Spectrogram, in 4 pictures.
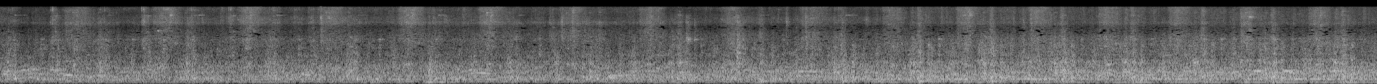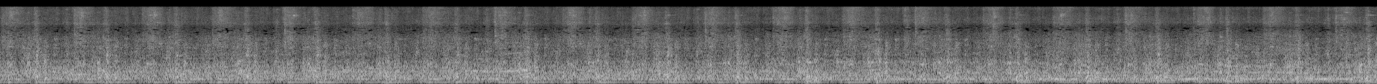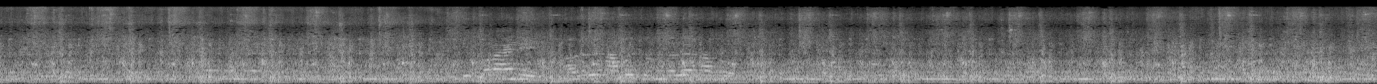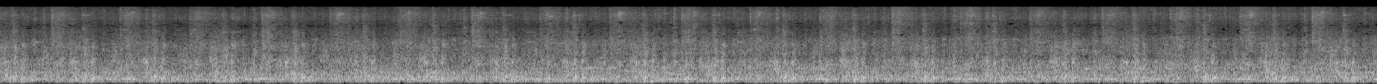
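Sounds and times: printing press clattering: 0.0 - 55.0.

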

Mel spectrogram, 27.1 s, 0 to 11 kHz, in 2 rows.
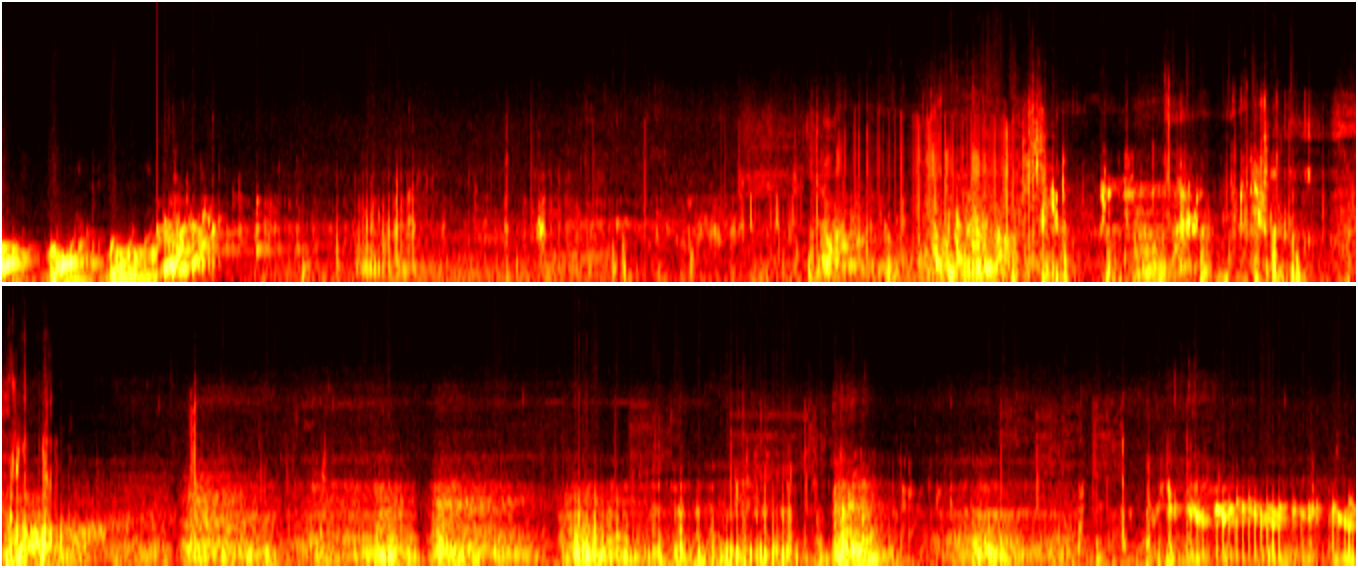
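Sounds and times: muffled underwater water sloshing: 0.0 - 27.0.

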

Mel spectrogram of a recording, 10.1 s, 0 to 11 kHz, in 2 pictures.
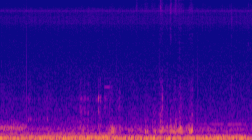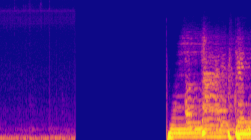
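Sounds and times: faint low rumble: 0.0 - 6.6.

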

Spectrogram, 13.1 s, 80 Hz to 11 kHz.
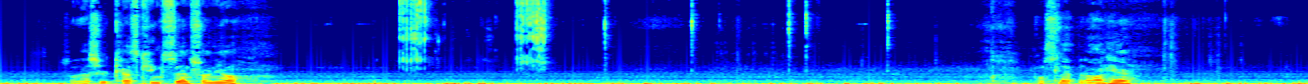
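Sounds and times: low handling rumble: 0.0 - 13.0
fishing reel bail clicks: 4.0 - 4.4, 5.2 - 5.5.

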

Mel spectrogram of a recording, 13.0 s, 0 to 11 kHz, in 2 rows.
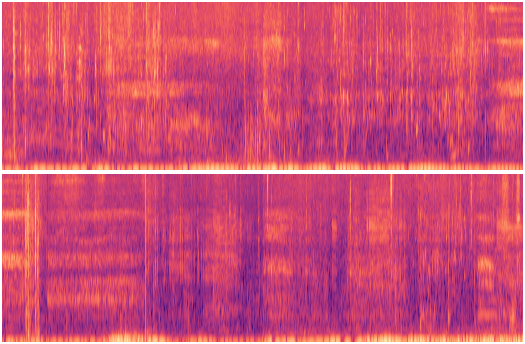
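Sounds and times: shallow water sloshing and splashing: 0.0 - 6.9, 10.3 - 13.0.

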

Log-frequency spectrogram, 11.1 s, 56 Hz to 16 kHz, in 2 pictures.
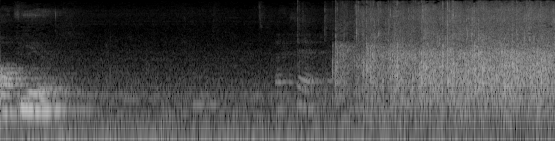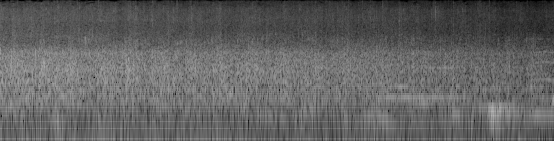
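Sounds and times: audience applauding: 3.3 - 11.0
bowed string ensemble playing: 8.3 - 11.0.

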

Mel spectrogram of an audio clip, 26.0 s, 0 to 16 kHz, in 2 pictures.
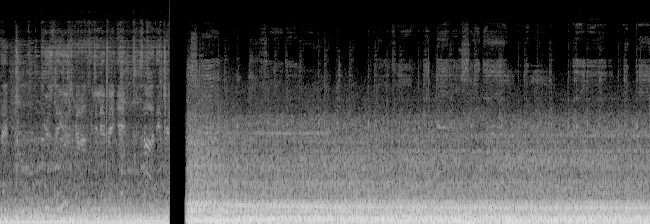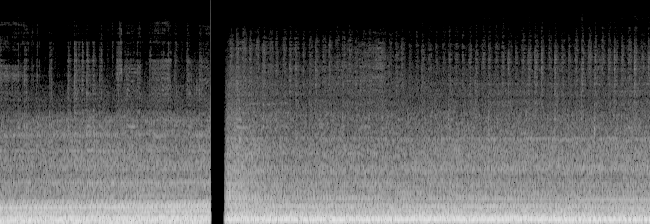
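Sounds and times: road and engine noise in vehicle: 0.0 - 26.0.

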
